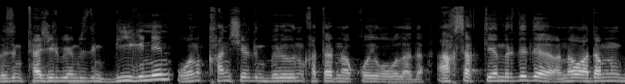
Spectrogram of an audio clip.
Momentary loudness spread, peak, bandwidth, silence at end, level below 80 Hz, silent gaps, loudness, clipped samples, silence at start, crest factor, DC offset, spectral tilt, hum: 8 LU; -4 dBFS; 16 kHz; 0 s; -58 dBFS; none; -24 LUFS; under 0.1%; 0 s; 18 dB; under 0.1%; -6 dB/octave; none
